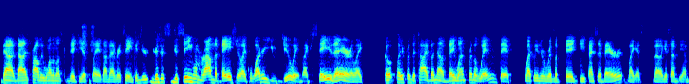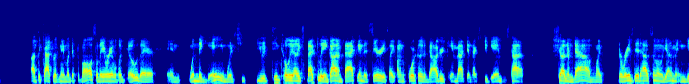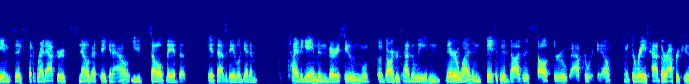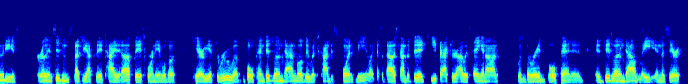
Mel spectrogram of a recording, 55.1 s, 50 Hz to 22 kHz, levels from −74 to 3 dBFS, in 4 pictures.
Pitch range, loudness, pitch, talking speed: 100-120 Hz, -30 LUFS, 105 Hz, 255 wpm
